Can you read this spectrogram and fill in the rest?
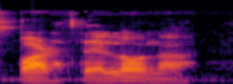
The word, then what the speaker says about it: Barcelona: So that's why you say Barcelona instead of Barcelona. It's Barcelona.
